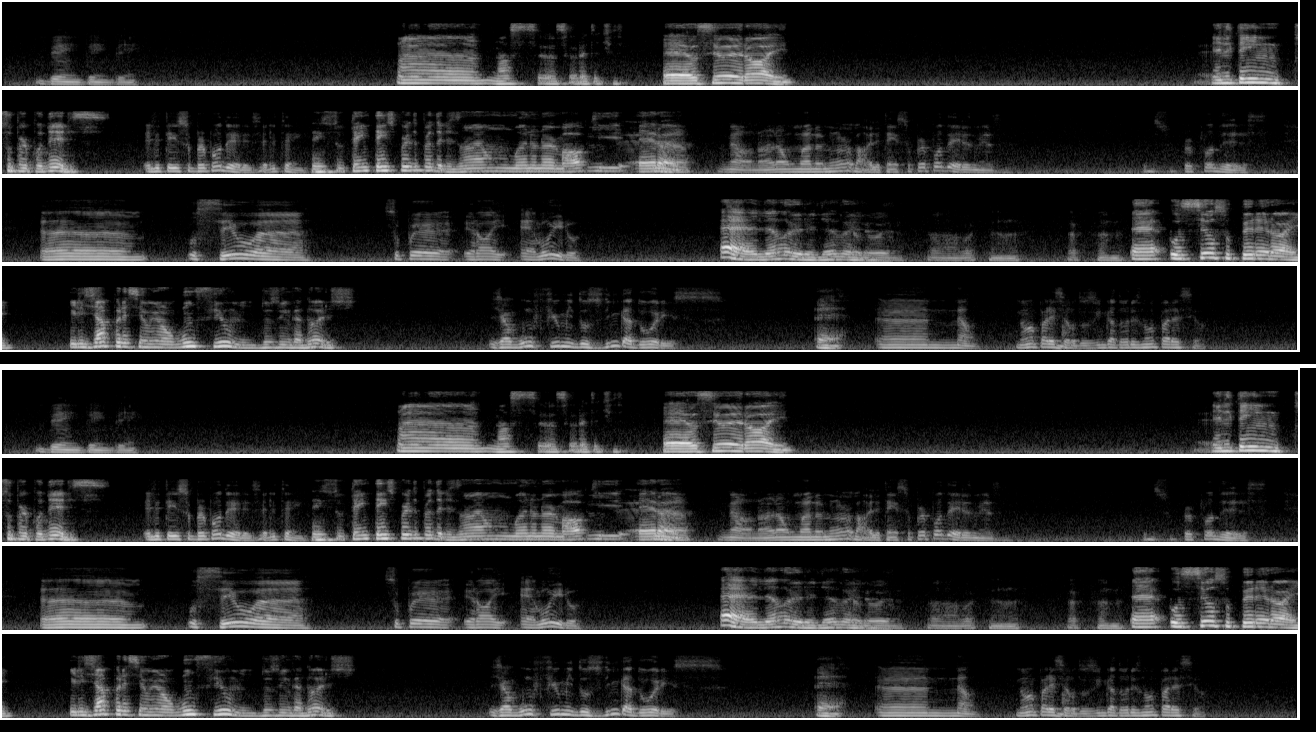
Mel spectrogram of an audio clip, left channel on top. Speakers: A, on the right; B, on the left.
A: Bem, bem, bem.
B: Ah, nossa, o seu herói tá difícil. É, o seu herói.
A: É,
B: Ele tem superpoderes?
A: ele tem superpoderes, ele tem.
B: Tem, su- tem, tem superpoderes, não é um humano normal
A: N-
B: que
A: é,
B: é
A: Não,
B: herói.
A: não, não era um humano normal. Ele tem superpoderes mesmo. Tem superpoderes. Ahn, o seu ah, super-herói é loiro?
B: É, ele é loiro, ele é loiro.
A: É loiro. Ah, bacana. Bacana.
B: É, o seu super-herói. Ele já apareceu em algum filme dos Vingadores?
A: De algum filme dos Vingadores?
B: É,
A: Ahn, não, não apareceu.
B: não.
A: Dos Vingadores não apareceu.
